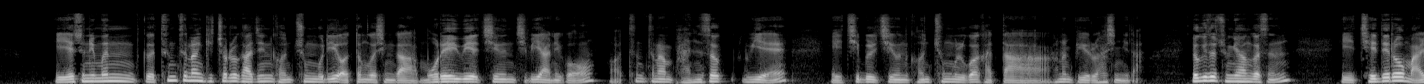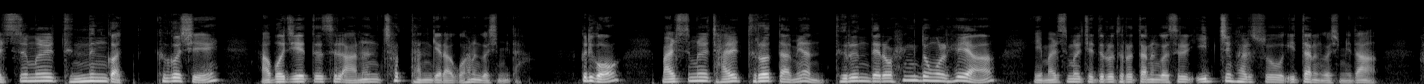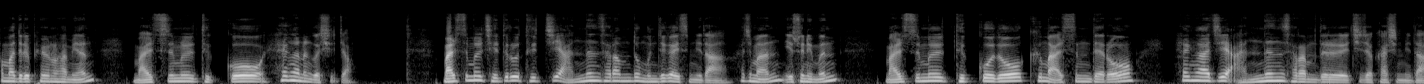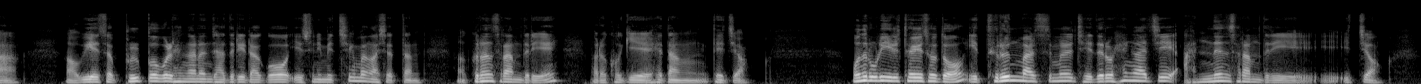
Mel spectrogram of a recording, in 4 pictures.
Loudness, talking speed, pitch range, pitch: -21 LUFS, 300 characters per minute, 105-155 Hz, 125 Hz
